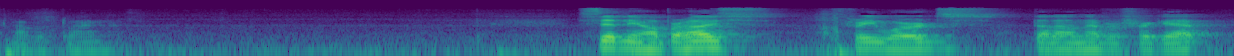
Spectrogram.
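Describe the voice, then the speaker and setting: A middle-aged man with a Northern Irish accent, casually answering fan questions in a relaxed, chatty way with frequent ums. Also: mid-range voice, unhurried. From Northern Ireland. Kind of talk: casual livestream Q&A.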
